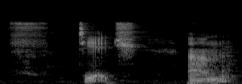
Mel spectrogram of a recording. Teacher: There's even a kind of rare sound in English, which is the dental fricative, and you use it every day, and it's just th.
